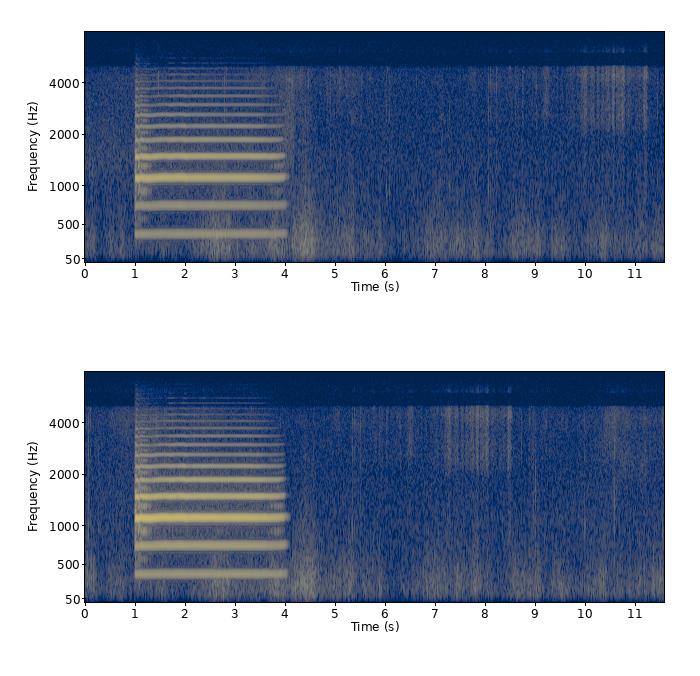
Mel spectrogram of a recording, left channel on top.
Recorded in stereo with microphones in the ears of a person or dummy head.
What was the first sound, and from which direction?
A trumpet, 10° right (ahead or behind).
